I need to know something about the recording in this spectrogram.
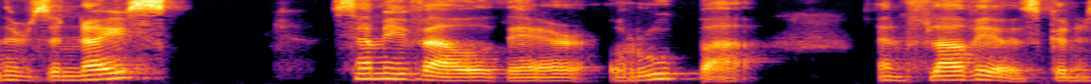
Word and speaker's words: rupa: It is pronounced rupa. So everybody say rupa. Roll that R.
